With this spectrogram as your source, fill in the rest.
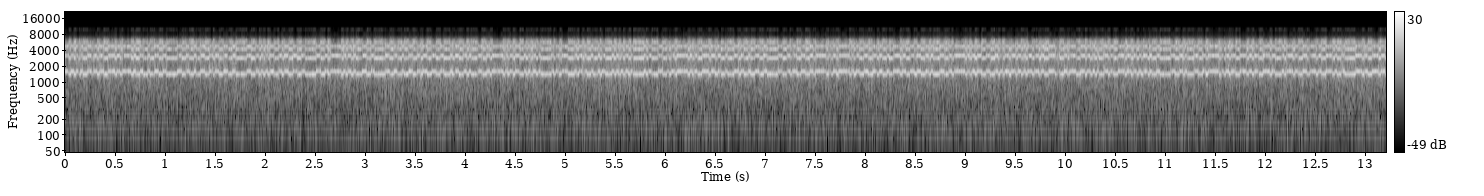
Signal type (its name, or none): two-tone teleprinter signal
